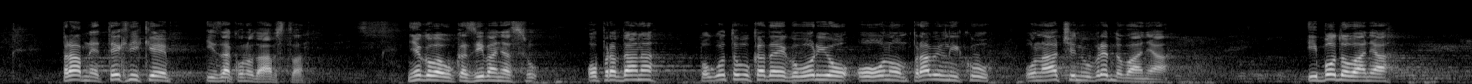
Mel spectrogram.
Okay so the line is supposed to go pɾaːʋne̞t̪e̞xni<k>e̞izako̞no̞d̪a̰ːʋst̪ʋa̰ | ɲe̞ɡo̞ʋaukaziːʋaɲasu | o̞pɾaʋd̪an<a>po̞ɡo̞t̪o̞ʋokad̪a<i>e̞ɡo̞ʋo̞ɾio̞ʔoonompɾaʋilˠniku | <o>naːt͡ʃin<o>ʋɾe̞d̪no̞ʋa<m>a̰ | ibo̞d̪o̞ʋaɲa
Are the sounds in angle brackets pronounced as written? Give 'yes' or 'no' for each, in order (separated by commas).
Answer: yes, yes, no, yes, no, no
